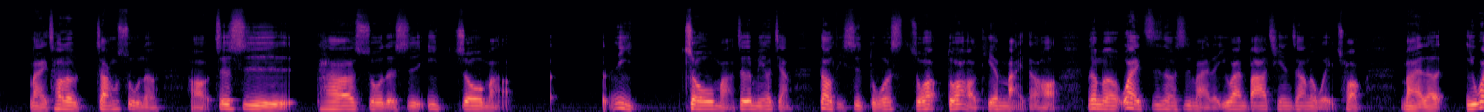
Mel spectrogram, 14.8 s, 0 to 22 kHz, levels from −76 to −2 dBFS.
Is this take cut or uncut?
uncut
